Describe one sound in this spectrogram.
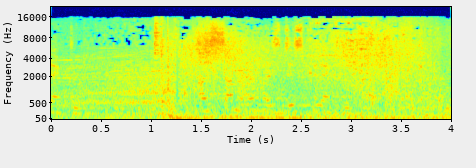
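A large structure explodes with a deep boom.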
